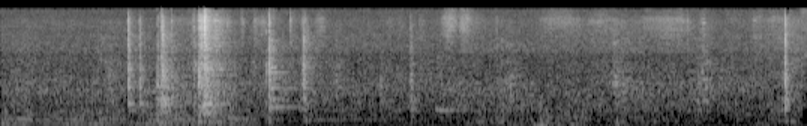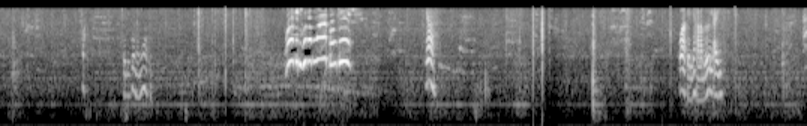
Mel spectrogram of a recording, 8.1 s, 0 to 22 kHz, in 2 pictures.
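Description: Aluminium bottom cover of a 2011 MacBook Pro being pressed and slid into place by hand: scraping and light knocks, then two short high squeaks, one about halfway through and one near the end.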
